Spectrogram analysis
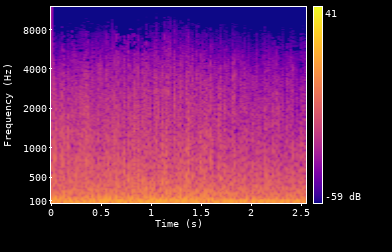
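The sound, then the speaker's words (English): Rocket engines roaring at liftoff, a continuous loud, deep rumble laced with crackling hiss that holds steady from start to finish. “Engines on. 5, 4, 3, 2, 1. Liftoff.”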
